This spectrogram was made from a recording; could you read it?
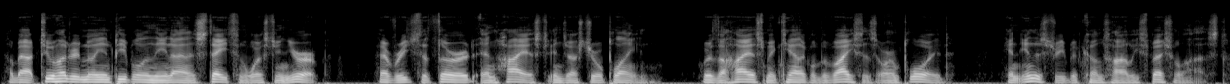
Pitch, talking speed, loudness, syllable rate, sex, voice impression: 100 Hz, 155 wpm, -17 LUFS, 6.0 syllables/s, male, masculine, middle-aged, thick, relaxed, slightly dark, slightly hard, raspy, calm, mature, wild, slightly strict, modest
